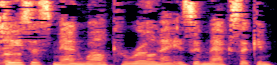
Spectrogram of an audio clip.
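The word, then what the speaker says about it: Jesús: And that's okay because that's what US English native speaker would expect, but obviously that's a Mexican footballer, so it's pronounced Jesus.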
